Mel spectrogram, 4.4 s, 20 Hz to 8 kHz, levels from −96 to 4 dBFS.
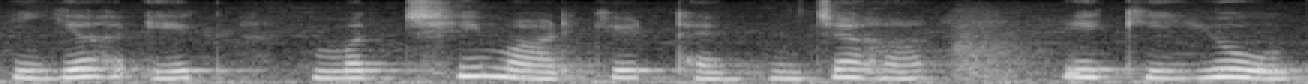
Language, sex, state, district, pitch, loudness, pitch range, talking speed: Hindi, female, Bihar, West Champaran, 255 Hz, -16 LUFS, 245-275 Hz, 95 wpm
